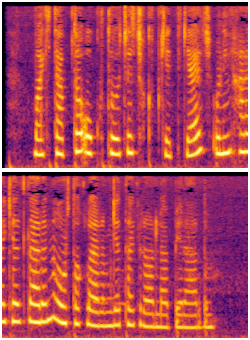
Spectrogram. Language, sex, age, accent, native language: Uzbek, female, 18-24, Farg'ona, Uzbek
